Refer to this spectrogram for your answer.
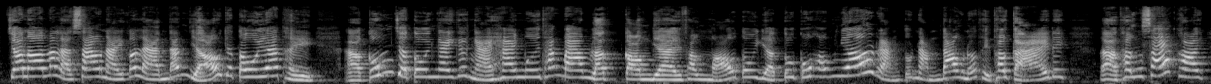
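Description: A woman's voice: big pitch swings, moderate pace, sharp tone, exaggerated voice. Woman doing a wailing ghost uncle. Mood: insistent. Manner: high, wailing, insistent. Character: restless ghost of a middle-aged male uncle, agitated and pleading.

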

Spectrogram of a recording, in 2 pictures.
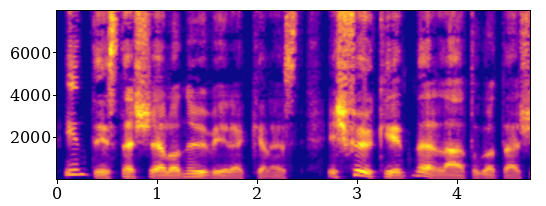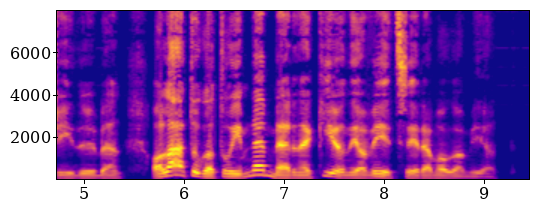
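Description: A man's voice: lowish voice, big pitch swings, a little mellow. A man voicing an irritated male hospital roommate who scolds and complains. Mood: scolding.

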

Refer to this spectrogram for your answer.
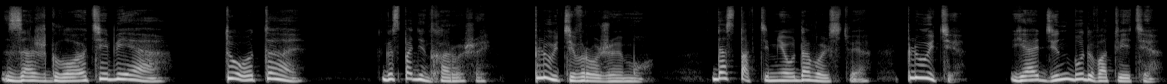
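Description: A woman's voice: fairly low pitch, animated, mellow, dry recording, studio quality. A woman voicing a wailing, pleading old peasant man who draws out his begging. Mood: gloating. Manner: whining and imploring, drawn-out.

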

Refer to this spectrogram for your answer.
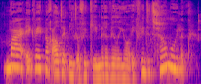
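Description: A woman's voice: medium pitch, very animated, moderate pace, a little mellow, echoey room. A woman playing a curious office colleague in a radio drama, asking a lot of questions.

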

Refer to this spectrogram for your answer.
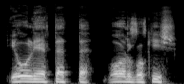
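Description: A man's voice: medium pitch, level tone, a little mellow, no room sound, clean studio sound, lightly acted. A man voicing a grumpy seventy-year-old butler who keeps talking back. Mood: grumbling. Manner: grumpy, indignant, talks back.

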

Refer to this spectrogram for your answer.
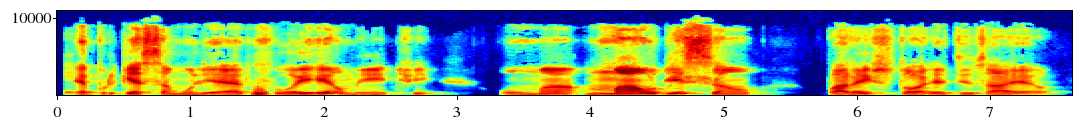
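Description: A male pastor with a Brazilian Portuguese accent leads a devotional Bible reading. He speaks very slowly and deliberately, pausing often between phrases. His voice sits at an ordinary middle pitch for a man. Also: gravelly, fairly bright tone, clear, resonant tone. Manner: slow, deliberate, reads scripture aloud with pauses.

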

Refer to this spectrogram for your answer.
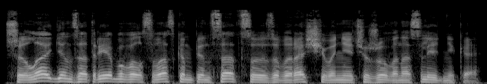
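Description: A man's voice: lowish voice, steady tone, normal speed, darkish tone, dry recording, studio quality, lightly acted. A man playing a stubborn sarcastic emperor. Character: stubborn, sarcastic male emperor, cold and unyielding.

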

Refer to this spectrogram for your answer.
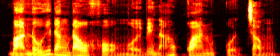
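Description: A man's voice: medium pitch, huge pitch swings, fairly quick, soft background music. A man narrating a ghost story as an audiobook, with dramatic delivery.

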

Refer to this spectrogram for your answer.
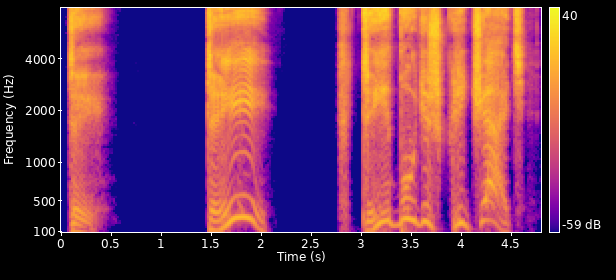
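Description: A man's voice: medium pitch, sing-song, creaky, fairly bright tone, breathy edge, dry recording, studio quality, exaggerated voice. A man declaiming as a pompous raging tragic actor. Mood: grandiloquent. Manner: declamatory, thundering, drawn-out grand phrases. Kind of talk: reading a stage play aloud.

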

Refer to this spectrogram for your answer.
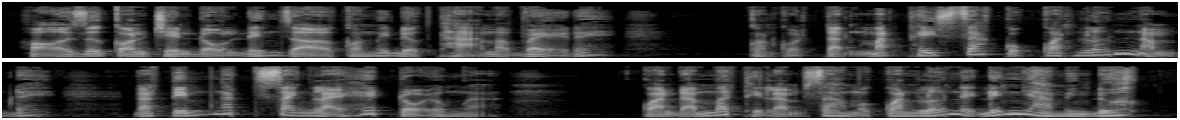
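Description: A man's voice: on the low side, darkish tone, breathy edge, no room sound, studio quality. A man voicing a terrified skinny young servant who stammers and pleads with his master.

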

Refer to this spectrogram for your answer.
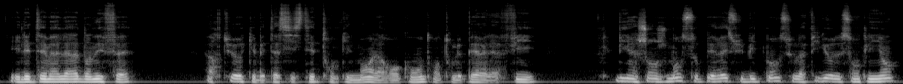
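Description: A man narrating a classic novel in a steady, measured audiobook reading. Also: fairly low pitch, husky.

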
